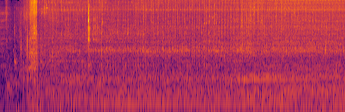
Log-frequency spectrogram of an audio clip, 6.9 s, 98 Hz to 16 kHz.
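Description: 1981 Johnson Seahorse 15 HP two-stroke outboard motor starting, already warm and with no choke, catching about a second in and then idling steadily.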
